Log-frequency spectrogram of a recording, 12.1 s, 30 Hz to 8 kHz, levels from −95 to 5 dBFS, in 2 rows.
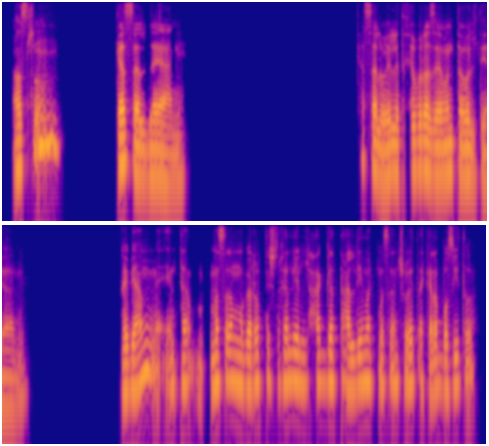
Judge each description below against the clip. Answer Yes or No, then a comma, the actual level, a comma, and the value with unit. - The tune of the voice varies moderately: No, wide, 6.1 semitones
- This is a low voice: Yes, low, 125 Hz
